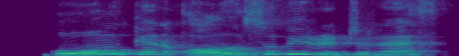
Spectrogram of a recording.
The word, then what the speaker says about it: Om: Now, see, in Sanskrit, the vowel O is a diphthong.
